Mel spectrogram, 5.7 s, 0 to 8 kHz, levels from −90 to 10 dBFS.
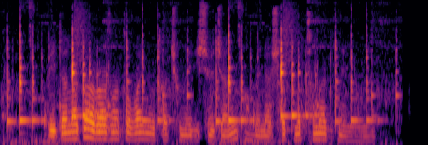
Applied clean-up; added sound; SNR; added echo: none; Wind chime; 0 dB; none.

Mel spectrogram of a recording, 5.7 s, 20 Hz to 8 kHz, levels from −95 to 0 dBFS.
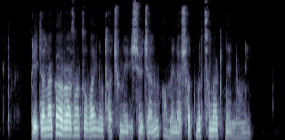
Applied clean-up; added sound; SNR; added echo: none; none; none; none.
